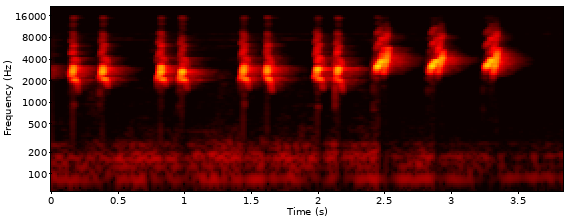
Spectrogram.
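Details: Rainy-season greater green leafbird delivering soft 'ocehan lemas' song. Quick doubled chirps repeat in pairs, then three louder rising notes close the phrase, over a low rumbling hum.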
